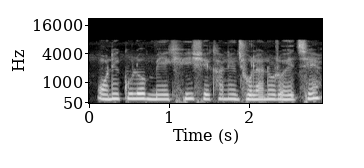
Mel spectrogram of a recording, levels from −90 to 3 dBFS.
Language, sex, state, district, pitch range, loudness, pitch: Bengali, female, West Bengal, Alipurduar, 215-235 Hz, -14 LUFS, 220 Hz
